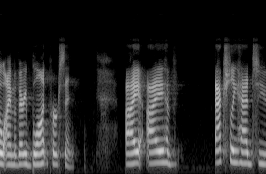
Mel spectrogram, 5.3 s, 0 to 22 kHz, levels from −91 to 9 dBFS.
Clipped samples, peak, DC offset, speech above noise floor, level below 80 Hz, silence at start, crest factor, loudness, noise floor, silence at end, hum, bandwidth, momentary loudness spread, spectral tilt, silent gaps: under 0.1%; -2 dBFS; under 0.1%; 58 dB; -74 dBFS; 0 s; 20 dB; -18 LUFS; -77 dBFS; 0 s; none; 8 kHz; 12 LU; -3 dB/octave; none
